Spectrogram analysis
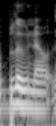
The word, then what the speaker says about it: Blou Note: And I put that together as Blue, which is why it's spelled B-L-O-U.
